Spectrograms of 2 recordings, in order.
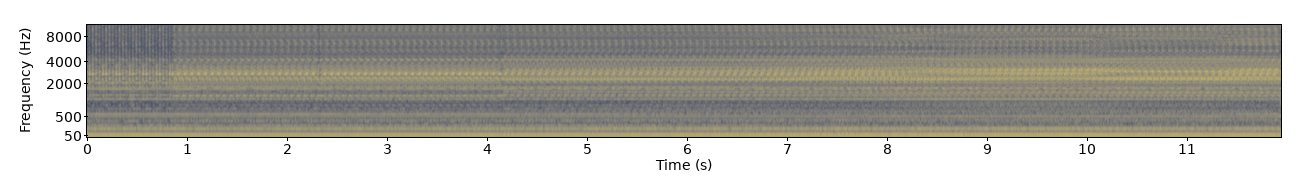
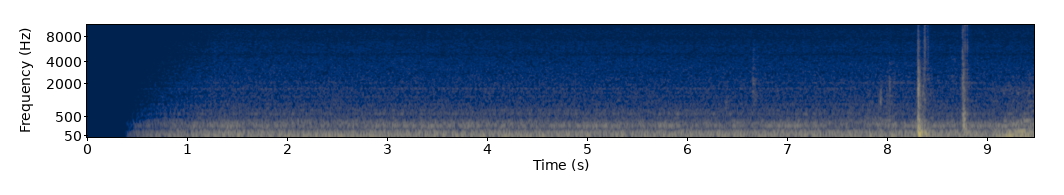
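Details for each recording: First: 2012 Mazda CX-5 idling with a faint uneven stumble about every quarter second and strong hiss; scan tool shows cylinder 4 misfire, lean spark plug, carbon-clogged injector 4 found after coils and carbon cleaning failed; fixed by injectors. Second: 2012 Mazda CX-5 petrol engine after cleaning carbon-clogged cylinder 4 injector that caused misfire code: steady even low idle rumble, no stumble or misfire, two sharp clicks at end. Normal idle after repair.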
